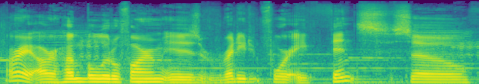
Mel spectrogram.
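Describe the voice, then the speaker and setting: A man with a raspy, allergy-hoarse voice giving casual gameplay commentary, thinking aloud and correcting himself as he goes. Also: mid-range voice, steady tone, a little slow. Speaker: gameplay channel host. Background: loud music.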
